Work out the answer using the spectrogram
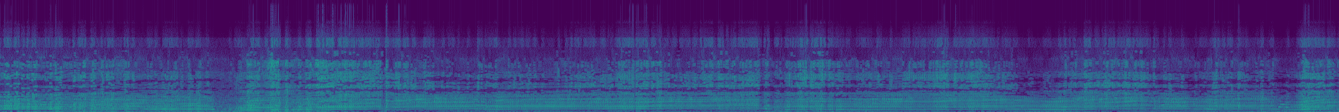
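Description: Twin-supercharged Holden HQ ute's engine held at high revs through a burnout, its pitch wavering and dropping sharply twice, about three seconds in and again near ten seconds, before climbing back. A steady hiss of the rear tyres spinning in the smoke runs underneath.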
